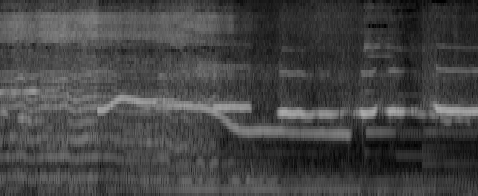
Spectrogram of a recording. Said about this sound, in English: I don't love songs with whistling in it. That's because neither one of us can whistle. That's correct. You cannot whistle.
